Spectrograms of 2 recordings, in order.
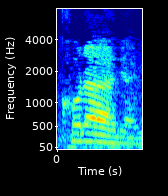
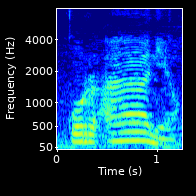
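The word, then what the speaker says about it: قرآن: 쿠란, 요즘엔 또 코란, 뭐 쿠란, 코란, 네 이렇게 하는데요. 이것도 사실 영어권 발음에서 온 거예요. 영어에서 이제 뭐 코란, 쿠란 이렇게 하는데요. 사실 아랍어로는 꼬르안이에요. 꼬르안.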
